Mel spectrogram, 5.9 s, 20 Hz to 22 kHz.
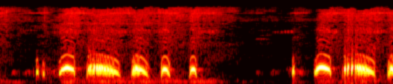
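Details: Spotted dove giving the rare kuk 3 lure call: soft clicks lead into a mellow coo, a long burry rolling coo and three short round kuk notes, then a second phrase begins after a pause.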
